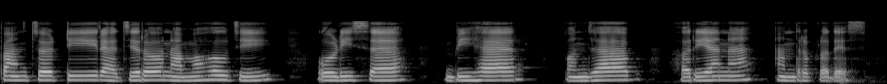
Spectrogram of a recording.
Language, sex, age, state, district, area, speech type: Odia, female, 60+, Odisha, Kandhamal, rural, spontaneous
